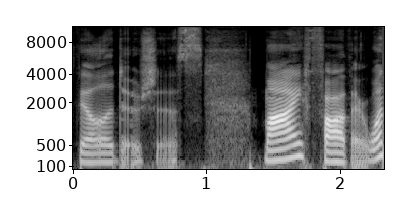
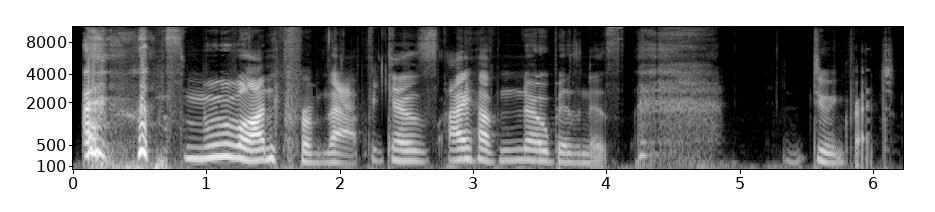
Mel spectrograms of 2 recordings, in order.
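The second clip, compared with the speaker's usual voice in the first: laughing; 6 dB louder, slower than usual. Real, not acted. Laughing at own French.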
